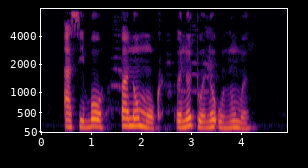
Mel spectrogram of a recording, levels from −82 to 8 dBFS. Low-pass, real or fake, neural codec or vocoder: 7.2 kHz; real; none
